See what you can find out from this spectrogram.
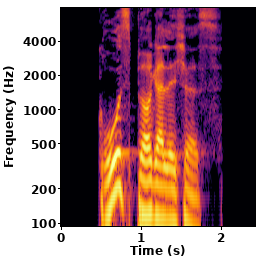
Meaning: strong/mixed nominative/accusative neuter singular of großbürgerlich
- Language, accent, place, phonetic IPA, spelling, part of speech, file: German, Germany, Berlin, [ˈɡʁoːsˌbʏʁɡɐlɪçəs], großbürgerliches, adjective, De-großbürgerliches.ogg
